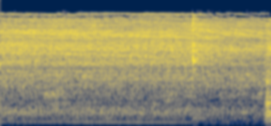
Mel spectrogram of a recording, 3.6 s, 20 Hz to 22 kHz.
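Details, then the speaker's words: Restored vintage Hamilton Beach Model C mixer (early 1930s), running after cleaning: bright, steady motor whir holding even pitch with no rubbing or knocking; runs very well for its age. The low speed is slow to wind up. "shut her off so Singh runs incredibly well I cannot believe how good this thing runs considered the age of this machine"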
